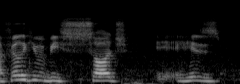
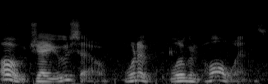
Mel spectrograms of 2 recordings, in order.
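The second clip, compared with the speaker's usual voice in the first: very proper, prim villain voice; 2 semitones lower, 4 dB quieter than usual. Imitating how John Cena sounds as a villain, proper John Cena villain voice. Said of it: "That's what it sounds like".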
